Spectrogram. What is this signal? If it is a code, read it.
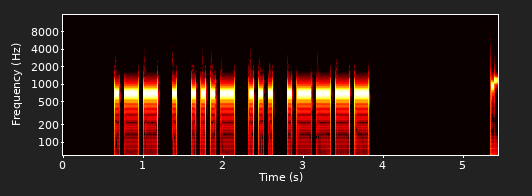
Morse code, heard as a keyed tone, about 20 wpm, 700 Hz. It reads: WEVS1
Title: Five Challenging Letter-Number Combinations 20wpm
